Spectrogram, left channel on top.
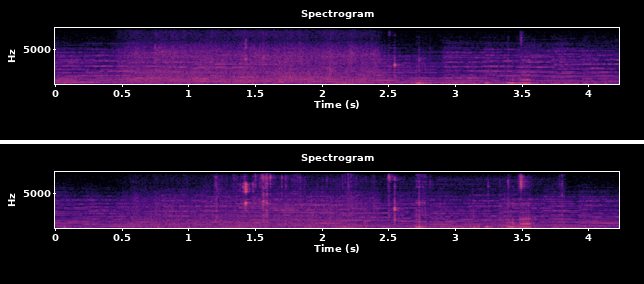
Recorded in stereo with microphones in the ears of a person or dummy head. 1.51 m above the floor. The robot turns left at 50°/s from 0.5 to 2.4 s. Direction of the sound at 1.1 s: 70° right (ahead or behind).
